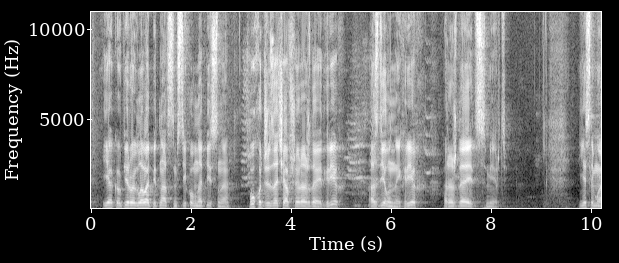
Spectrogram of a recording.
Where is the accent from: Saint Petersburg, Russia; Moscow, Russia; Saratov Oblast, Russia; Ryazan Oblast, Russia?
Moscow, Russia; а я тут сижу, москвич приехал, важный такой.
